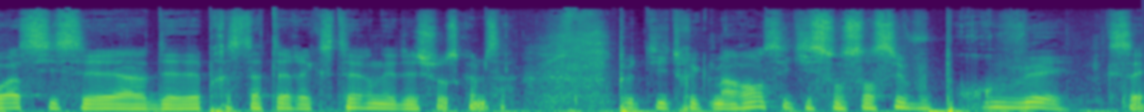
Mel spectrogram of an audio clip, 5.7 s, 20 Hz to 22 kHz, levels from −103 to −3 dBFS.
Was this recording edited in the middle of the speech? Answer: yes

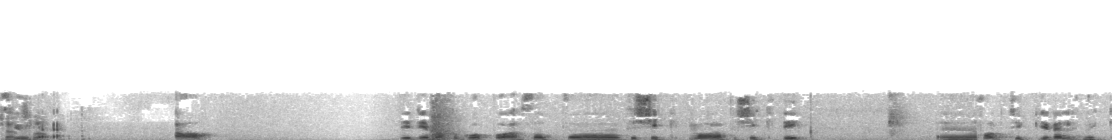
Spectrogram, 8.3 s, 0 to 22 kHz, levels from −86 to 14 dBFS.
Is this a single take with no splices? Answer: no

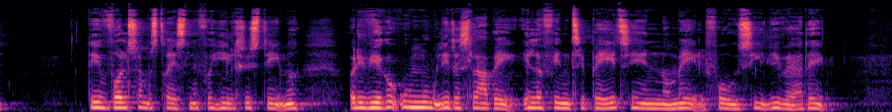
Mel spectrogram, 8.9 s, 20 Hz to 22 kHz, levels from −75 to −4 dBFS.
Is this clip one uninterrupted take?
yes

